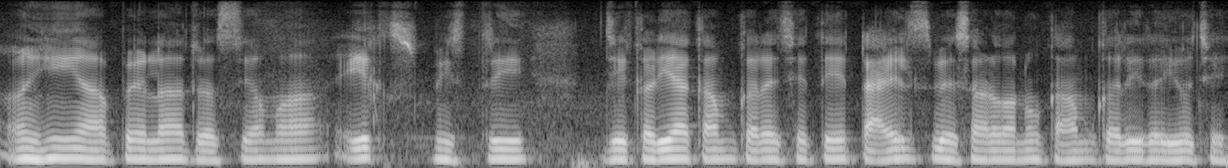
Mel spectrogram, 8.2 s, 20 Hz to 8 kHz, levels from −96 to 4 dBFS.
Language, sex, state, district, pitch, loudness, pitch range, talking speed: Gujarati, male, Gujarat, Valsad, 125 Hz, -17 LUFS, 120-130 Hz, 125 wpm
